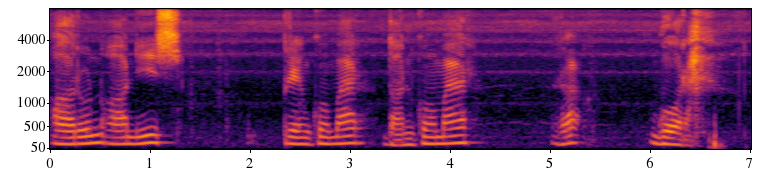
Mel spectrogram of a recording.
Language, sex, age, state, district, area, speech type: Nepali, male, 60+, West Bengal, Kalimpong, rural, spontaneous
